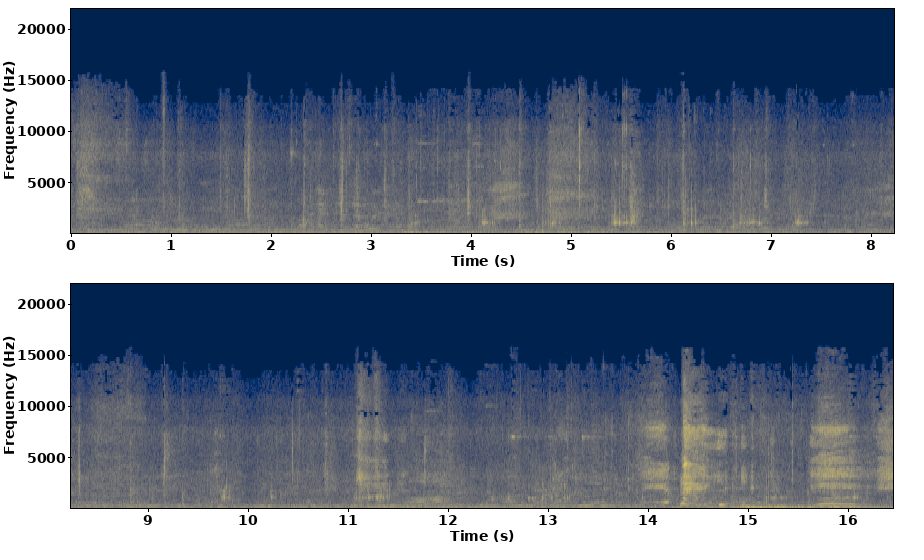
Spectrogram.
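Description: Busy pedestrian-street ambience: a murmur of distant passers-by's voices over a steady low rumble, with a run of short, soft knocks like footsteps on the paving stones partway through. A girl's voice says 'Nei' near the end.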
